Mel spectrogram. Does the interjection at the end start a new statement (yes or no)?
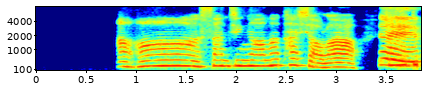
yes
